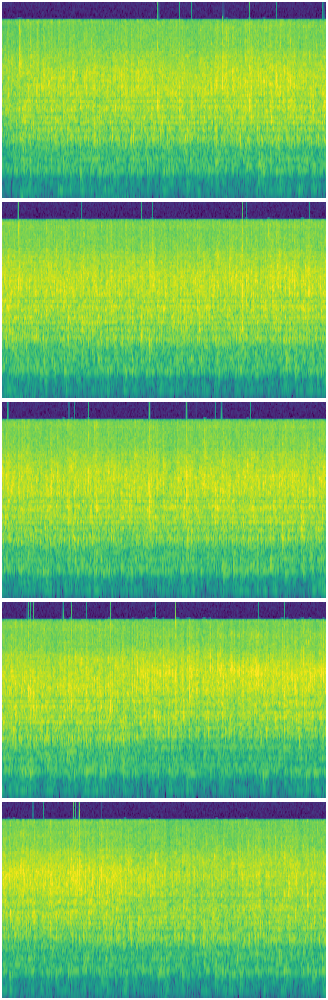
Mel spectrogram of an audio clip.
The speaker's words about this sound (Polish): ja widzę, że wody w wannie przybywa, mimo że nie ma korka.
